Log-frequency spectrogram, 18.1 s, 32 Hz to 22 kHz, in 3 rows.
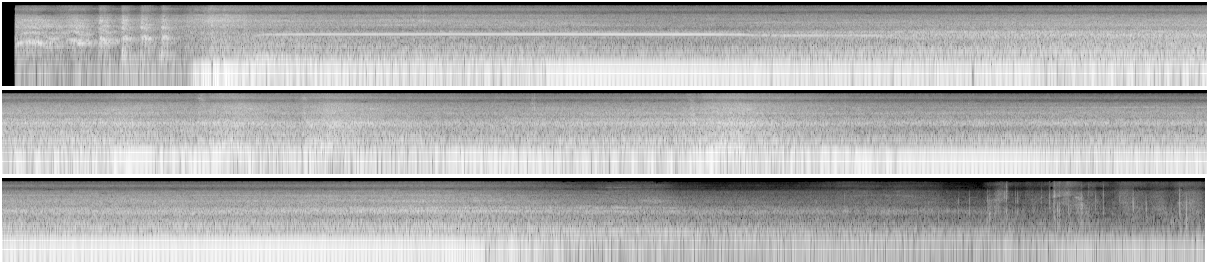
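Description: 1993 Corvette's V8 cranking for about a second, catching and idling, with a high steady squeal for the first few seconds after it starts. It is blipped briefly a couple of times and is shut off about 14 seconds in; a fading hum winds down after it stops.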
